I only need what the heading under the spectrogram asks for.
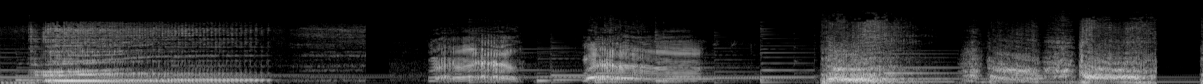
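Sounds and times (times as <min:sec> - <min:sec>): camel bellowing: 0:04.3 - 0:07.2, 0:08.2 - 0:11.6
plucked-string music: 0:04.8 - 0:09.9.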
